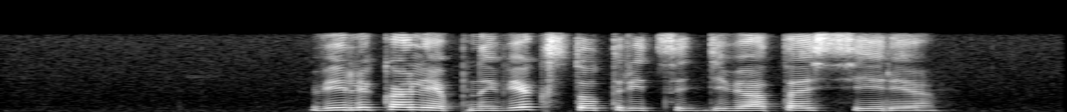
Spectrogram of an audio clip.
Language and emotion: Russian, neutral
